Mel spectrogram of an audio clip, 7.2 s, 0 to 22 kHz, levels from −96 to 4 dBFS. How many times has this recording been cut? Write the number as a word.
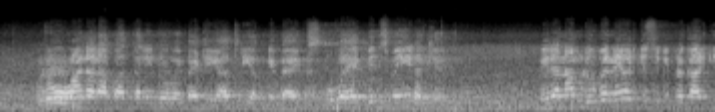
zero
